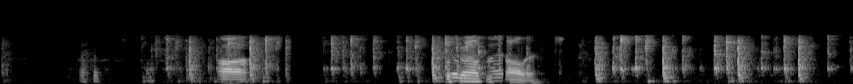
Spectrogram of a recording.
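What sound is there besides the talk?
loud computer keyboard typing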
